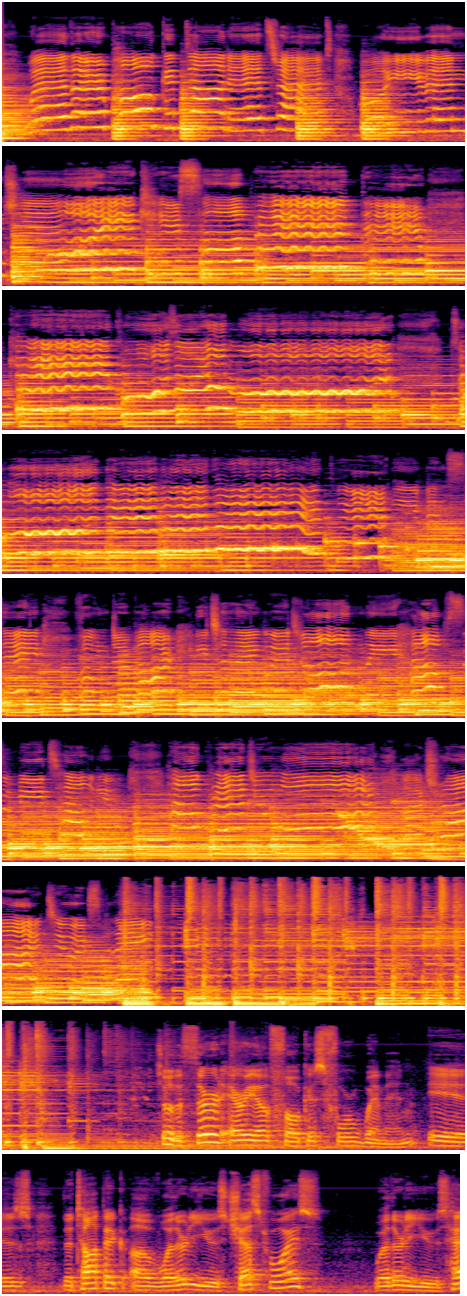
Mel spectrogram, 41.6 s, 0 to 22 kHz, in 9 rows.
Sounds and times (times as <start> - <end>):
Music: 0.0 - 35.0
Female singing: 0.3 - 13.2, 13.8 - 29.3.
